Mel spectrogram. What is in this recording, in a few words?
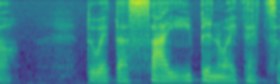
"saib", Welsh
